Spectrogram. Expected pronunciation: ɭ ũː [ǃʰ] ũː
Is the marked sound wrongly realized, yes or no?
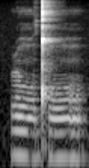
no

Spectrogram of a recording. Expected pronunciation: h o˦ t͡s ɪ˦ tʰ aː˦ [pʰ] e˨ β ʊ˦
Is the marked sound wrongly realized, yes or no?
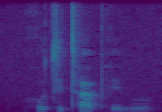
no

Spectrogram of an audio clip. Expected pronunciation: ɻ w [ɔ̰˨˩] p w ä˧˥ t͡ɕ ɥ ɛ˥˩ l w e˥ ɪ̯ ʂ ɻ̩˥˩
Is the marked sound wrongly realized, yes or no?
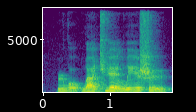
no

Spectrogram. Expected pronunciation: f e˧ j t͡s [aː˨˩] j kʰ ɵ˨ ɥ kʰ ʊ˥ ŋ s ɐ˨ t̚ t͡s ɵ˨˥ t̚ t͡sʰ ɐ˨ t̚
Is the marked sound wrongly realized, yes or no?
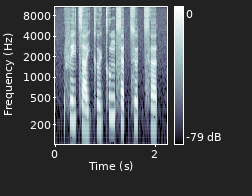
no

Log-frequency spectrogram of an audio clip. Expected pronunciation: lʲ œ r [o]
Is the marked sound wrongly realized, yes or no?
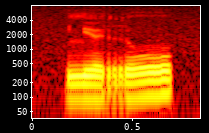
no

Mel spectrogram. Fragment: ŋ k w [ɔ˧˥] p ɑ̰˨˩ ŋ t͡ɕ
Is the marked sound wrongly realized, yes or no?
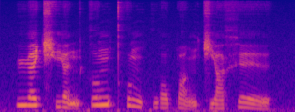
no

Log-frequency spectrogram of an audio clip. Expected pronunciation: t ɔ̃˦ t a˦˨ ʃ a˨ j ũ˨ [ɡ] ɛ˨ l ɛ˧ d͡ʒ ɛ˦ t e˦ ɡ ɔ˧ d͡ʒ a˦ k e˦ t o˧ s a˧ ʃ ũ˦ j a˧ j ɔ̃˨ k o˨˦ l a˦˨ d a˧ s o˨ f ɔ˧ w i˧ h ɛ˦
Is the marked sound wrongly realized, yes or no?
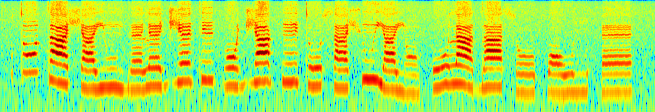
no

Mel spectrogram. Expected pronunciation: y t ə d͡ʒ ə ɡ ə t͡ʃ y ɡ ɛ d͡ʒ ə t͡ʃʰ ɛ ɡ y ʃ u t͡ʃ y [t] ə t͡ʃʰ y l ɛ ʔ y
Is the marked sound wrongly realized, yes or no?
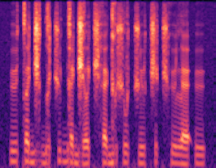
yes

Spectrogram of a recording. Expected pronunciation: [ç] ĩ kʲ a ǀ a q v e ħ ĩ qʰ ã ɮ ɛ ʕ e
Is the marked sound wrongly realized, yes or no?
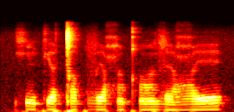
no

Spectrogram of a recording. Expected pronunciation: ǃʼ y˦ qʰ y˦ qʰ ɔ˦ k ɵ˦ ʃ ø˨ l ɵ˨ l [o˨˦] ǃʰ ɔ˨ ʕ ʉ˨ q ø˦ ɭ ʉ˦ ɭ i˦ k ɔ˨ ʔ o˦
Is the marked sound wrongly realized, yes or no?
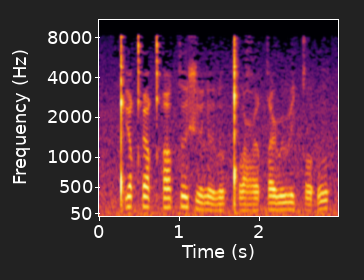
yes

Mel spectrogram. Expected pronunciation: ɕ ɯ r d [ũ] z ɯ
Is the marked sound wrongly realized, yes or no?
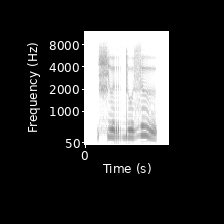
yes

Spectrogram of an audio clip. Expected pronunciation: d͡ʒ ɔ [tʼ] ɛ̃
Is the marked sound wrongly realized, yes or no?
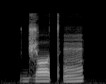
no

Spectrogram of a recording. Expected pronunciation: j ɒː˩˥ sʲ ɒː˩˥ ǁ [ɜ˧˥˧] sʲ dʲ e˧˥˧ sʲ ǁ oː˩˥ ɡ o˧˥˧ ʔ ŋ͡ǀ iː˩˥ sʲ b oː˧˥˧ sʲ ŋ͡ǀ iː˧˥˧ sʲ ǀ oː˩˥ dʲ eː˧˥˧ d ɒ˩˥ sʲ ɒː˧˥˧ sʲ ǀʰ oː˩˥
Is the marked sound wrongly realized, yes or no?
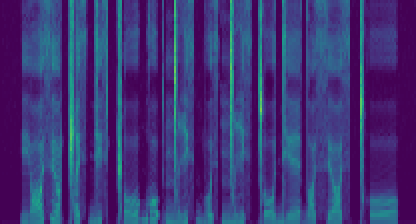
yes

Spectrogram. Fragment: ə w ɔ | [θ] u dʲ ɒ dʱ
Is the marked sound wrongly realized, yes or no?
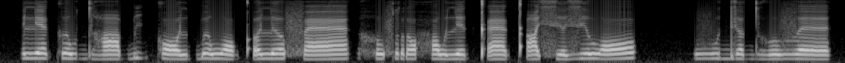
yes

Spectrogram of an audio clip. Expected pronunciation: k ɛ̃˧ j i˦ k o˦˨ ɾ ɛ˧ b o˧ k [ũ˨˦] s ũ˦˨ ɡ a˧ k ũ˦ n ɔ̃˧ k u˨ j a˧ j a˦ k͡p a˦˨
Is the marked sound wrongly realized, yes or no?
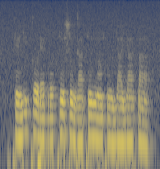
yes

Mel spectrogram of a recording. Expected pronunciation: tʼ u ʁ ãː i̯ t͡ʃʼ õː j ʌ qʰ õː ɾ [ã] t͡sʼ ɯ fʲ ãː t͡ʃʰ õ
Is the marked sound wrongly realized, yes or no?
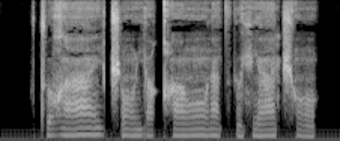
no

